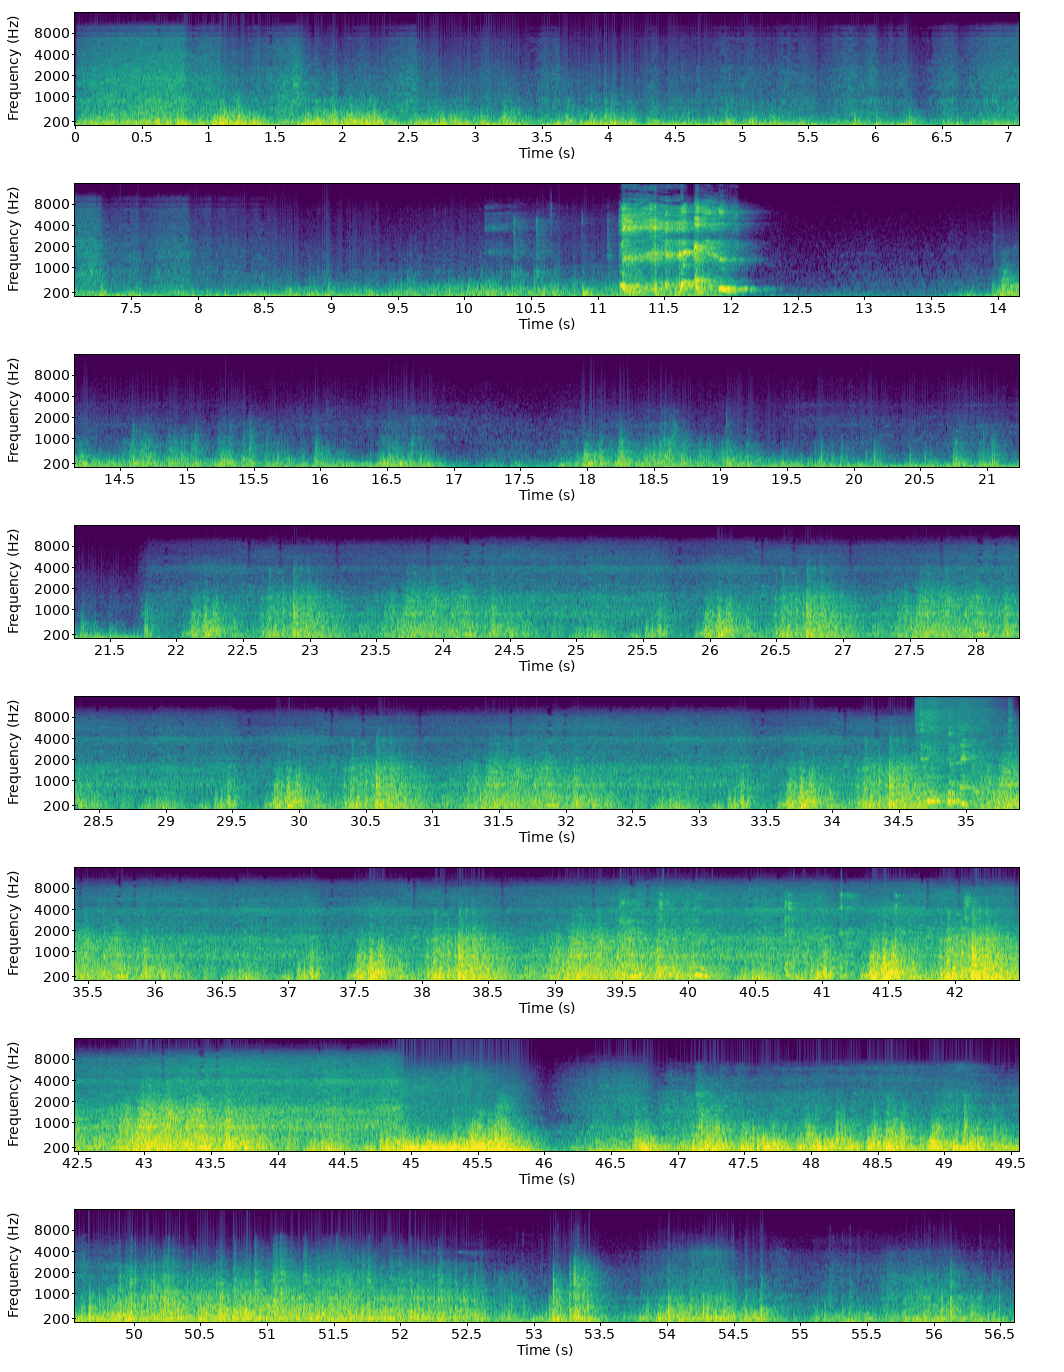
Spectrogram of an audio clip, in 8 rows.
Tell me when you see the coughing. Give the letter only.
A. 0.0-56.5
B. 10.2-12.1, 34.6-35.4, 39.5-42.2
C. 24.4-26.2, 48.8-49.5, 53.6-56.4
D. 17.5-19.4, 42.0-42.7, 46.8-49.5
B.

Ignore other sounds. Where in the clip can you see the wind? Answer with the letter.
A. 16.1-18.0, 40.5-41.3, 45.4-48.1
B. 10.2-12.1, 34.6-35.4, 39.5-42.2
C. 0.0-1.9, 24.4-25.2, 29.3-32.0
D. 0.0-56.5
D.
